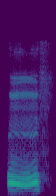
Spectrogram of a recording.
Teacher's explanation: make the sound um i could write it like this and that would be humming just making the sound m without any vowels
